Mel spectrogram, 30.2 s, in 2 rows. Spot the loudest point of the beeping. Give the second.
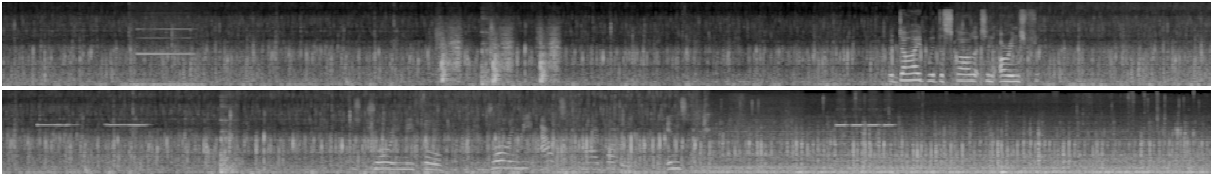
26 s.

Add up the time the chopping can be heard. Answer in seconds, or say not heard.
2 s.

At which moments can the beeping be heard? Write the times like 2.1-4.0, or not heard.
1.6-2.5, 15.6-17.0, 23.7-26.3.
